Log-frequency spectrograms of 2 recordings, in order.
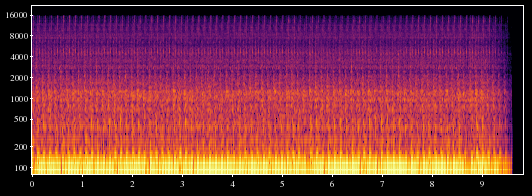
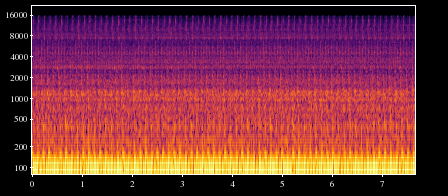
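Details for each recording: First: Yamaha YBR125 single-cylinder CV carburetor, idle 1300-1500 rpm, idle mixture screw at 2 turns: even steady thump at a settled idle with no misses or hunting, then cut off cleanly; normal smooth idle. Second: Yamaha YBR125 CV carburetor, idle mixture screw turned in to 1.5 turns: weak, low chuffing idle close to stalling; lean idle mixture.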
